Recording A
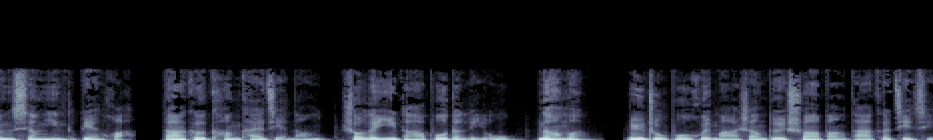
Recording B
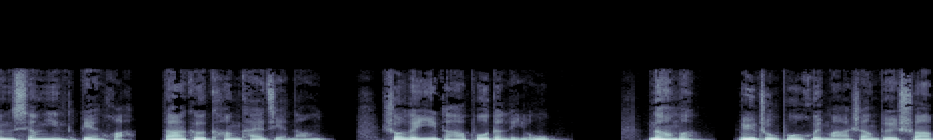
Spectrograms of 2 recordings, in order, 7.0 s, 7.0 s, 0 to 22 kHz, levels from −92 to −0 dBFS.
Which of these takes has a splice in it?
A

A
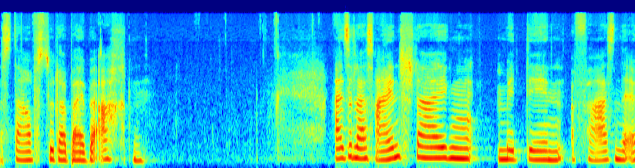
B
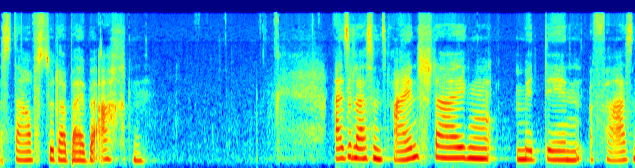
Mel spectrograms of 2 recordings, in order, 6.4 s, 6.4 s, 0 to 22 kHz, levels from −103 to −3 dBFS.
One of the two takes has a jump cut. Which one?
A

